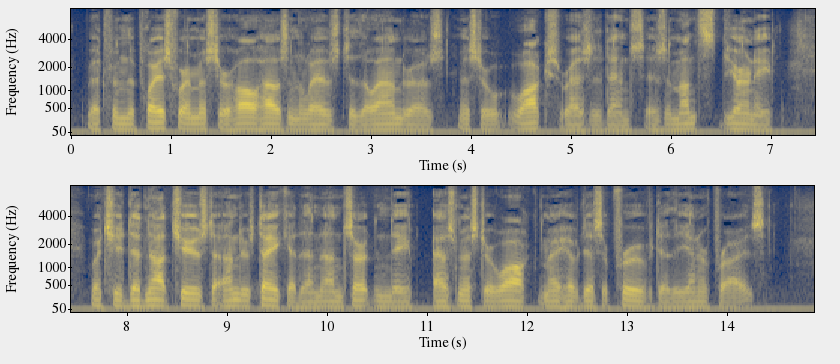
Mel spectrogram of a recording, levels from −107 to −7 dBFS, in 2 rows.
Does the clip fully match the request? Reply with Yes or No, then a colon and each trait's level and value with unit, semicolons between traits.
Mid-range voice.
No: very low, 95 Hz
